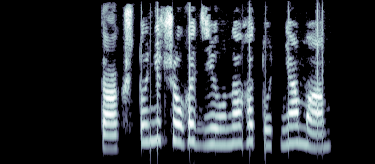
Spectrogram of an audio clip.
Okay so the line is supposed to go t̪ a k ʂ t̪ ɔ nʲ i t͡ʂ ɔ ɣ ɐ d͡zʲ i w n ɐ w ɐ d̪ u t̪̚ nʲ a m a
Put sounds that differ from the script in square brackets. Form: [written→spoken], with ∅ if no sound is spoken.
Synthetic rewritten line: t̪ a k ʂ t̪ ɔ nʲ i t͡ʂ ɔ ɣ ɐ d͡zʲ i w n ɐ [w→ɣ] ɐ [d̪→t̪] u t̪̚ nʲ a m a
